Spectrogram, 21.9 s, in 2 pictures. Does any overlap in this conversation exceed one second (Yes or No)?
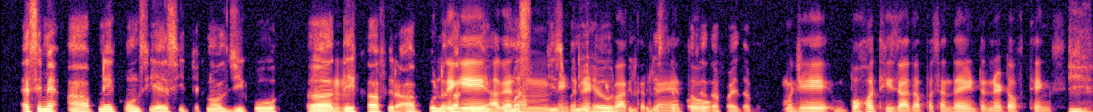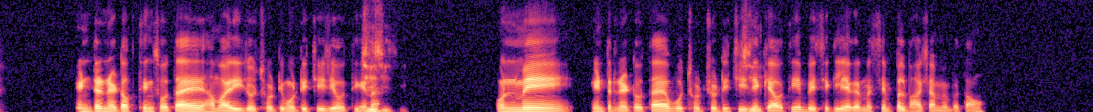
Yes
